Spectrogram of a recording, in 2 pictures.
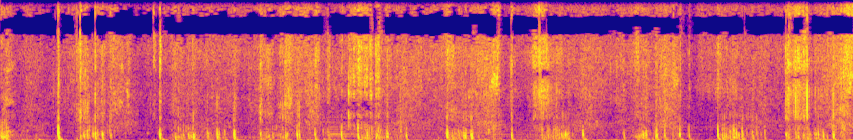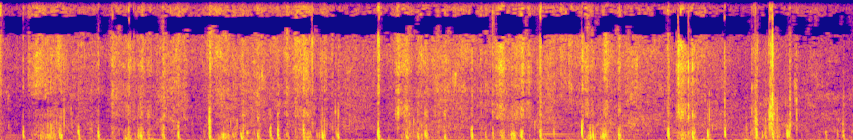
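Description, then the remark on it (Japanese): Steady crunching footsteps through snow in a park, a quick regular rhythm of fairly loud steps continuing throughout with no talking. “久しぶりの公園ですねここはね、はい、雪がいっぱいきれいに残ってるんで雪を歩こうとお楽しみください”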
